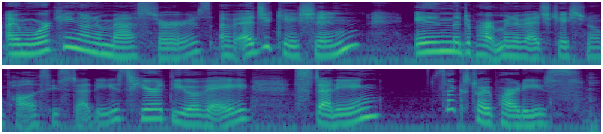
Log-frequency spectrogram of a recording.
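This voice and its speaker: A woman's voice: mid-range voice, lively intonation, fairly quick. A young woman answers interview questions as a podcast guest, casual yet articulate and explanatory. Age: young adult. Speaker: podcast guest, graduate researcher.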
